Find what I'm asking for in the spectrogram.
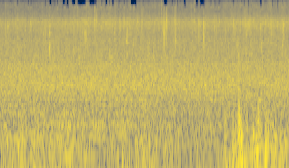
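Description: Heavy rain falls in a thunderstorm, a dense, even hiss of drops on surfaces with a few closer splashes and knocks near the end, no voices.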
